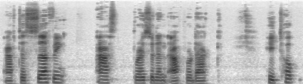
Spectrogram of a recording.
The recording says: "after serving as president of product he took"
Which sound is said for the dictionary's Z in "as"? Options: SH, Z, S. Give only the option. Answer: S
